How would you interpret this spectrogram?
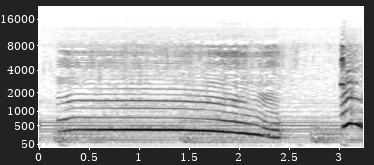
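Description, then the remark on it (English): A Scottish terrier, Jock, lets out one long, sustained mournful howl that slowly drops in pitch and fades, followed by the start of a second howl, while rain falls; loud, with no talking. “With a tear in his eye, Jock sits down and throws his head back, howling mournfully.”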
